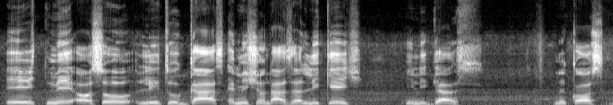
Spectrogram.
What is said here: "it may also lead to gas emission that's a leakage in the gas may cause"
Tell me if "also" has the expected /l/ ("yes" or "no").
yes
